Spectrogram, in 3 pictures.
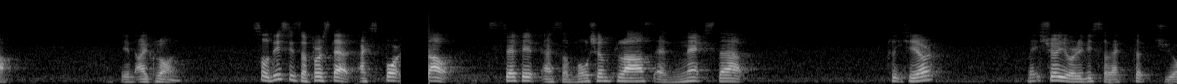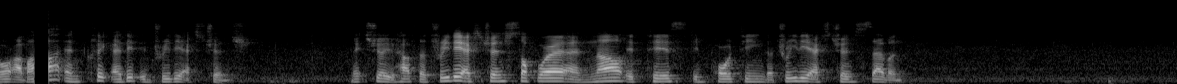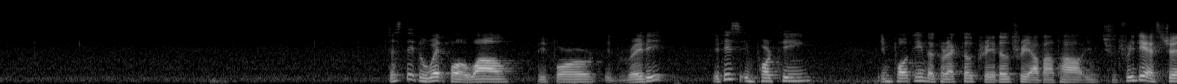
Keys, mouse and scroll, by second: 0.0-1.1 typing, 0.0 click, 0.9 scroll up 1, 0.9 scroll, 1.0 scroll, 1.0 scroll, 1.8 scroll, 2.0 scroll, 3.0 middle click, 3.0-3.6 scroll down 3, 3.3 middle click, 3.5 middle click, 6.6 click, 7.0-8.2 typing, 7.1 click, 9.0 click, 10.3 click, 10.5 click, 10.7 click, 11.3 click, 11.5-12.4 scroll up 6, 12.6 scroll, 13.3 click, 15.2 click, 15.6 click, 18.3 middle click, 18.9-20.4 drag, 27.5 click, 28.3 click, 32.1 click.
